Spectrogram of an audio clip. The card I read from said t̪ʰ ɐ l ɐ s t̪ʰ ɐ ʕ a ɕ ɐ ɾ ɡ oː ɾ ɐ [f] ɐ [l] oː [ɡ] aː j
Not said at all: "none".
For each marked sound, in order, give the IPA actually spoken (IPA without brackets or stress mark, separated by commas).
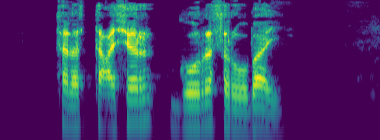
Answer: s, ɾ, b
